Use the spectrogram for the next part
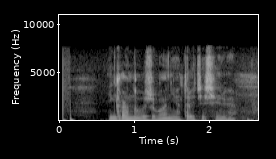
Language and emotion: Russian, neutral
